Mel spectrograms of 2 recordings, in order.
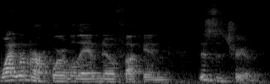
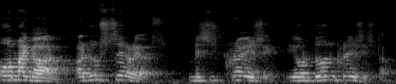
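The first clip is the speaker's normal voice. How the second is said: put-on Indian English accent throughout; 4 semitones higher, 4 dB louder than usual. Speaker saying how fun accents are, demonstrating one in an Indian accent. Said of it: "So I love a good Indian accent".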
